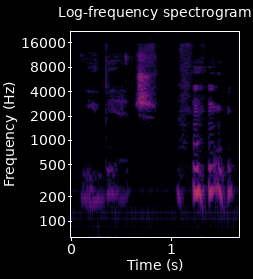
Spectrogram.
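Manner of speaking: unvoiced teasing whisper. Husband teasing her, a soft whisper. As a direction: whisper the insult playfully. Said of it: "And he was like".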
